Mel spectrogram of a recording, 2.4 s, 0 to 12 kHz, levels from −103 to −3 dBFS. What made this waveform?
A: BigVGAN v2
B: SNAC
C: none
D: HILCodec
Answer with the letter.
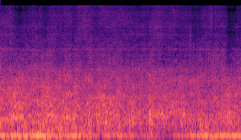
D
